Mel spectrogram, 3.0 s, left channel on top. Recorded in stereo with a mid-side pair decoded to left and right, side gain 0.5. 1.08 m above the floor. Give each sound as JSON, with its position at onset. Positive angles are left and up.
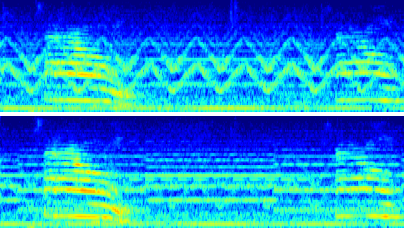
{"t": 0.2, "sound": "a cat meowing", "azimuth_deg": -65, "distance_m": 2.0}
